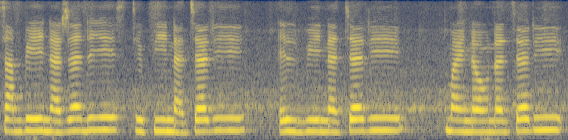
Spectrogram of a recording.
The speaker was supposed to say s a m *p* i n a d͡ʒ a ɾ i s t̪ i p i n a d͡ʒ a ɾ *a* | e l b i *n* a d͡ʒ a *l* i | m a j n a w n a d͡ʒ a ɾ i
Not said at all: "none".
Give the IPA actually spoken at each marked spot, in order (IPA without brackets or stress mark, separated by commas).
b, i, n, ɾ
